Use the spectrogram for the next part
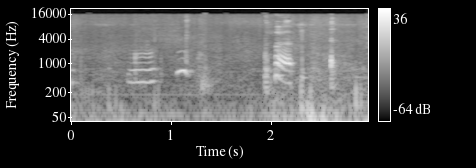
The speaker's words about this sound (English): Cough, cough, cough. Cough, cough, cough, cough, cough. Cough, cough, cough. You all right? Yeah, you're all right.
